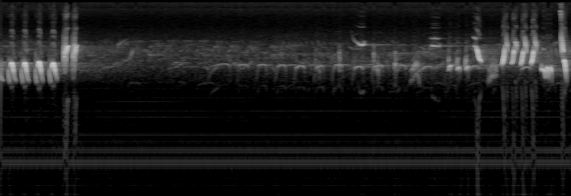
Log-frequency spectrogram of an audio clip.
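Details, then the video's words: Common nightingale song: a fast series of about six repeated bright notes, then a soft, quiet stretch of low murmuring phrases building into another rapid run of sharp, high repeated notes. "пение соловья"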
